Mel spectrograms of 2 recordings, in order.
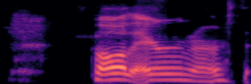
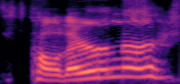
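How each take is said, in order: First: Said in the usual way. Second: It's called Air and Earth, every word distinct and raised; careful clear pronunciation. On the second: Shown as a demonstration. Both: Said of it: "my Southern accent".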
